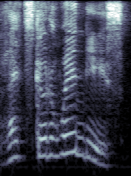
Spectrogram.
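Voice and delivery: high excited call; eager cry. Acted. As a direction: cry out, thrilled to go. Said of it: "Mabel cried".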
